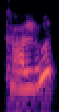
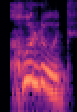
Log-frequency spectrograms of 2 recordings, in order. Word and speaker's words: Khulud: How can you help me with the pronunciation? Kalut? Khulud. Kulut. Khulud, Thank you, yes.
